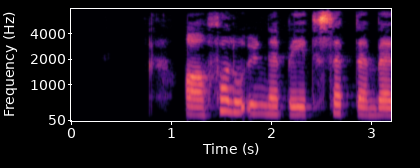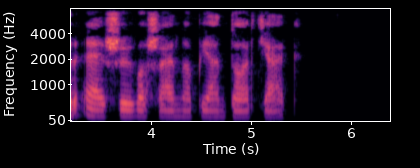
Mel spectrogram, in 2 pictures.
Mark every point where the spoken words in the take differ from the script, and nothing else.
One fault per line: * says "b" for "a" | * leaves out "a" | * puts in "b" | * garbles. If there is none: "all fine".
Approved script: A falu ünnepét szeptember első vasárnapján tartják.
all fine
